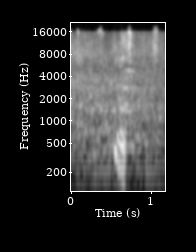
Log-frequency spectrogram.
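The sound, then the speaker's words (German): A small dog gives a single short, high-pitched bark, a quick yip lasting a fraction of a second over a steady low background murmur. “Ist auch ein Hundi.”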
